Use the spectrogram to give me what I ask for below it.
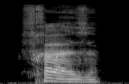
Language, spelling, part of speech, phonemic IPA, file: French, phrases, noun / verb, /fʁaz/, LL-Q150 (fra)-phrases.wav
- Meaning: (noun) plural of phrase; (verb) second-person singular present indicative/subjunctive of phraser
